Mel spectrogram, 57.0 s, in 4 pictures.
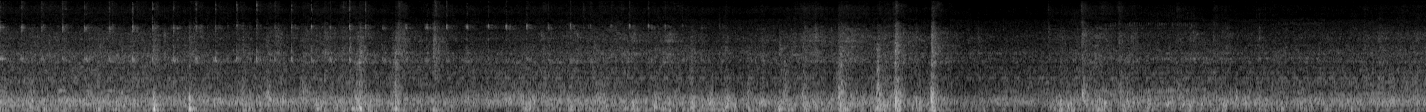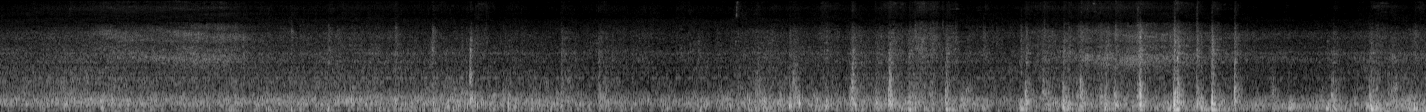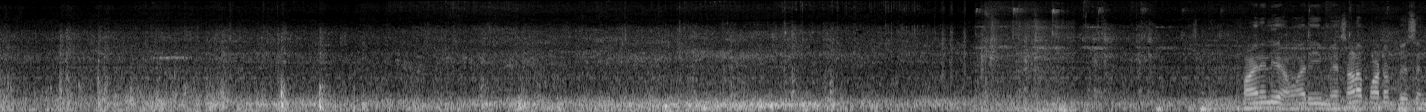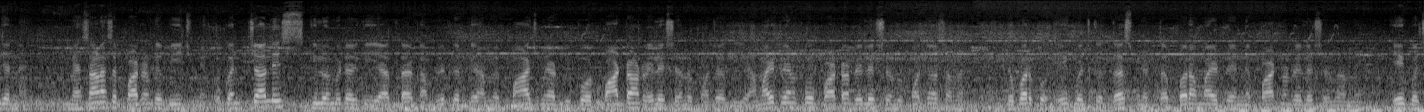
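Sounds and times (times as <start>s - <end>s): wheels clattering over rail joints: 0.0s - 9.8s, 16.7s - 44.0s
train rumbling on rails: 0.0s - 57.0s.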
